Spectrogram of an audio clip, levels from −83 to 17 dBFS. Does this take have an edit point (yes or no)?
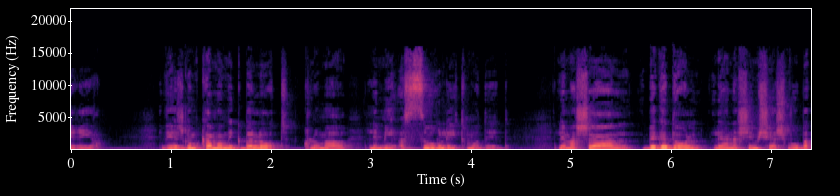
no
